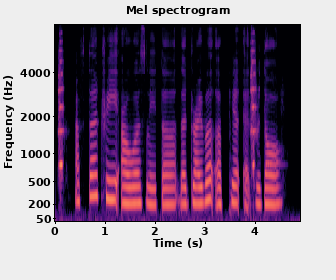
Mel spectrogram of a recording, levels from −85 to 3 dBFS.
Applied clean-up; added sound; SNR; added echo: neural diffusion model UNIVERSE++.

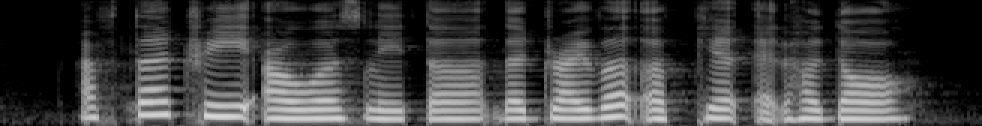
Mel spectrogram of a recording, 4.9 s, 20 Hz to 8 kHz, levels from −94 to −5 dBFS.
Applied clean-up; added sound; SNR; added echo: none; none; none; none.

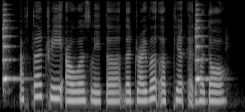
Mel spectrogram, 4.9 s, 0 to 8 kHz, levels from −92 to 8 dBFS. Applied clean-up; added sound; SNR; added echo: none; Bowed string instrument; -1 dB; none.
